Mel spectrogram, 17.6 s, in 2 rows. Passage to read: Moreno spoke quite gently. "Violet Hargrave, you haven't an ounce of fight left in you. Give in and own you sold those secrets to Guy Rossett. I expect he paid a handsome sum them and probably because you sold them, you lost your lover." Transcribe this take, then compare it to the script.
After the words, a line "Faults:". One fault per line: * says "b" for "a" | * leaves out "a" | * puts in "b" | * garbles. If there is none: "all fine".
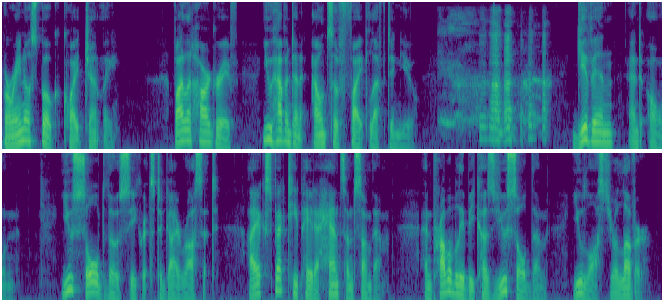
Moreno spoke quite gently. "Violet Hargrave, you haven't an ounce of fight left in you. Give in and own you sold those secrets to Guy Rossett. I expect he paid a handsome sum them and probably because you sold them, you lost your lover."
Faults:
all fine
